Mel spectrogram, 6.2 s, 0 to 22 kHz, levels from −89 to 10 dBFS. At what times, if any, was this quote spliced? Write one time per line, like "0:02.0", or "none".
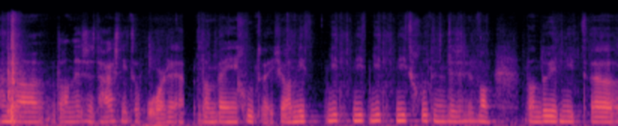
0:01.8
0:02.4
0:03.6
0:05.2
